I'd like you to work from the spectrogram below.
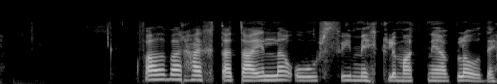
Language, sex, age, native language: Icelandic, female, 40-49, Icelandic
